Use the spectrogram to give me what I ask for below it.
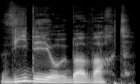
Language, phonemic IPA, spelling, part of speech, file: German, /ˈviːdeoʔyːbɐˌvaχt/, videoüberwacht, adjective, De-videoüberwacht.ogg
- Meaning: under video surveillance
